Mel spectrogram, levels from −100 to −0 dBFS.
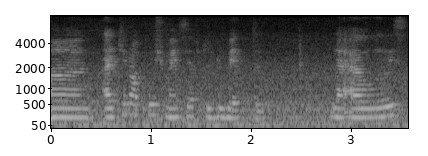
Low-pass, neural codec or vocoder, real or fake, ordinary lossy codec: none; none; real; none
